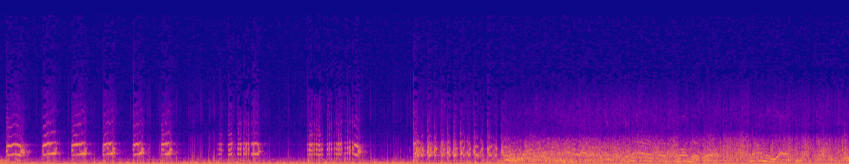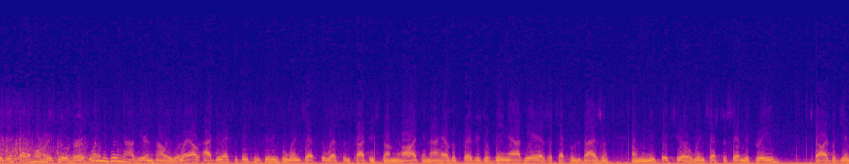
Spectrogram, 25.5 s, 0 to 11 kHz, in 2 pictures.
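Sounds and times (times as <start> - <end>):
handheld turkey call imitating hen yelps: 0.0 - 4.0, 4.6 - 5.5, 6.2 - 7.6
low hum: 0.0 - 25.0
laughter: 7.5 - 13.3
speech: 15.4 - 25.4.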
